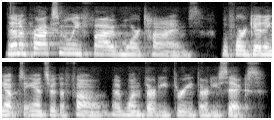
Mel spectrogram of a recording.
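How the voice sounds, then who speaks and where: A woman's voice: medium pitch, fairly even intonation, fairly quick. A woman speaking as a prosecutor, methodically reading a documented log aloud in formal, factual fashion, recorded with dull courtroom sound.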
